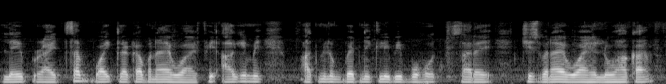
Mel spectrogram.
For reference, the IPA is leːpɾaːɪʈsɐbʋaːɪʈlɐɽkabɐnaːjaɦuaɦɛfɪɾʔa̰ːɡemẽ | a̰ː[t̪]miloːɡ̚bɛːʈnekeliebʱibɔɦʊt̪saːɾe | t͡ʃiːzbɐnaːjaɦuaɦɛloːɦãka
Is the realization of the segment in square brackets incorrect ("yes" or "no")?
no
